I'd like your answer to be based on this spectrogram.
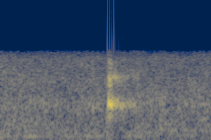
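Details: A single soft, sharp hiccup from a sleeping cat, heard against faint room hiss.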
